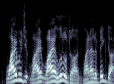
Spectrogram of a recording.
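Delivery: ordinary delivery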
